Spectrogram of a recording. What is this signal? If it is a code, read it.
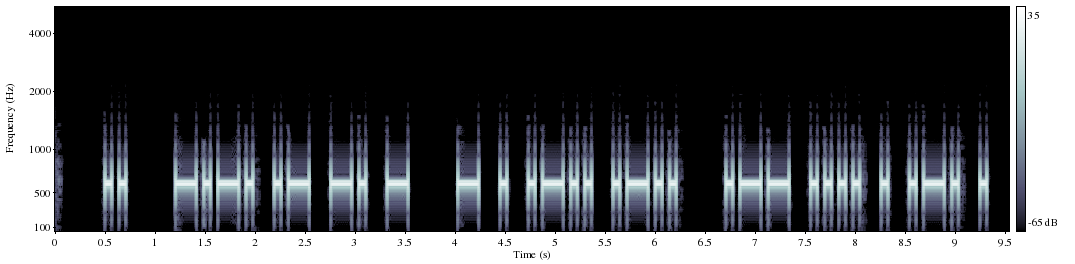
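Morse code, heard as a keyed tone, about 17 wpm, 600 Hz. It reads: I CANT TELL WHERE
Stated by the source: 17 wpm Morse practice sending the English text of a novel.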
